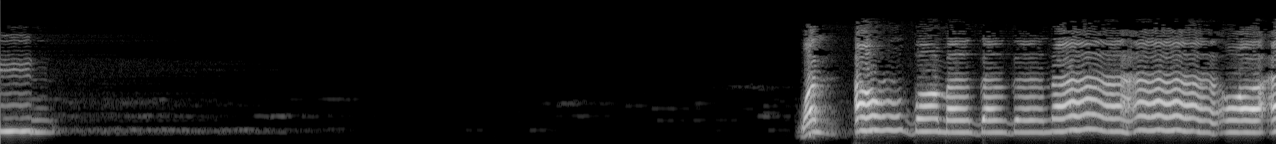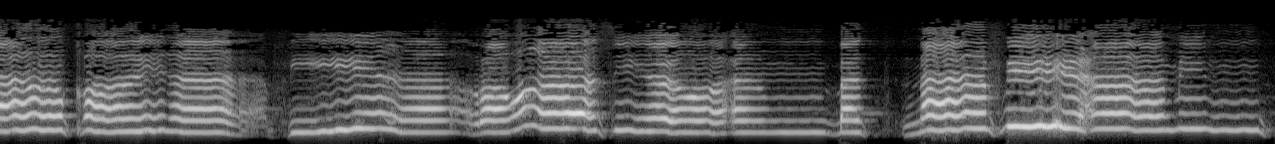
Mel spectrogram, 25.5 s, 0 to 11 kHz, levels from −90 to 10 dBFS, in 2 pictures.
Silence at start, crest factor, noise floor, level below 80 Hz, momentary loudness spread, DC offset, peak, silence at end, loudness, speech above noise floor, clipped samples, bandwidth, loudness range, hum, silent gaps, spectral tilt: 0 s; 16 dB; under -90 dBFS; -88 dBFS; 15 LU; under 0.1%; 0 dBFS; 0.1 s; -14 LUFS; over 76 dB; under 0.1%; 6.6 kHz; 6 LU; none; none; -4 dB/octave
